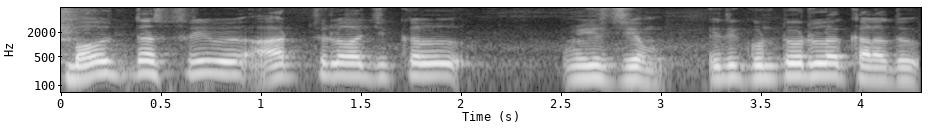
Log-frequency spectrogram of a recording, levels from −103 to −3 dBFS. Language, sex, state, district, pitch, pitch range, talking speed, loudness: Telugu, male, Andhra Pradesh, Guntur, 165 Hz, 145-175 Hz, 100 wpm, -19 LUFS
